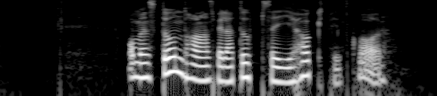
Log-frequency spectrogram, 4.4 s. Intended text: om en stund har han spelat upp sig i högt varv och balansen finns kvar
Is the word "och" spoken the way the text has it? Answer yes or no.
no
